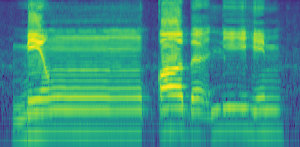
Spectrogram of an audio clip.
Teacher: Tekan sikit kita punya pangkal lidah tu untuk jadikan makhraj huruf qaf yang tepat.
